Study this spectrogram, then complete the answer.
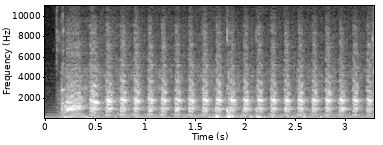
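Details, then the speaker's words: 3rd-gen Honda Prelude with a newly installed fuel pump kill switch, just switched back on after disabling: even cranking at about 3.7 beats/s with no firing while the empty fuel lines refill, then it starts. Extended crank, no start from empty fuel lines. "All right, now there's just no line. Now there's just no fuel in there."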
